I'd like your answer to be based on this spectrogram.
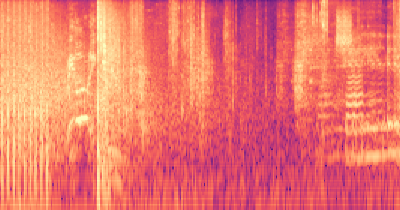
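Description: A rapid burst of automatic gunfire in the shooter Apex Legends opens the moment, followed by a sharp shot and game voice lines over quieter battle noise.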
